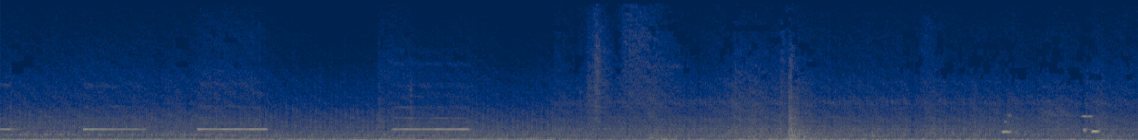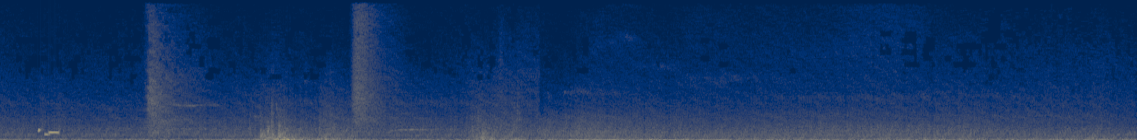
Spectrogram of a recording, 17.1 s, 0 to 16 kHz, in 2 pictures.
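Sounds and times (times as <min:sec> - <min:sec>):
short high beeps: 0:07.5 - 0:09.0.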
